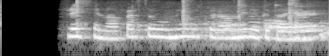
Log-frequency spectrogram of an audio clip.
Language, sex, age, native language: Icelandic, female, 18-19, Icelandic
